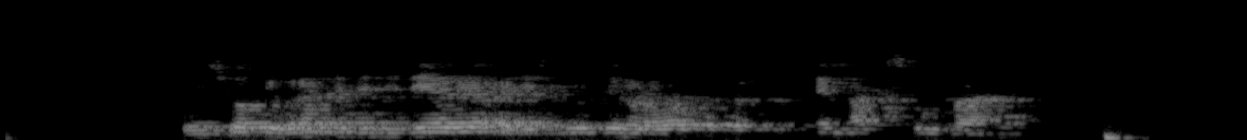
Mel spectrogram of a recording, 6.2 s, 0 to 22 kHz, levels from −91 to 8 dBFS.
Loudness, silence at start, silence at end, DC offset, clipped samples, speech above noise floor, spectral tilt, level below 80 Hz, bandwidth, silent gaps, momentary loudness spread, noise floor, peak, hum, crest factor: -44 LUFS; 0.9 s; 0.6 s; under 0.1%; under 0.1%; over 47 dB; -7 dB/octave; -64 dBFS; 4.1 kHz; 5.20-5.51 s; 13 LU; under -90 dBFS; -28 dBFS; none; 18 dB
